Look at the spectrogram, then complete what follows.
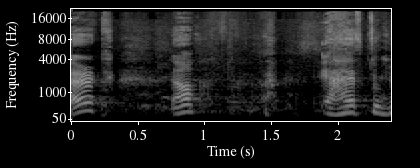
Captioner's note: audience laughing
